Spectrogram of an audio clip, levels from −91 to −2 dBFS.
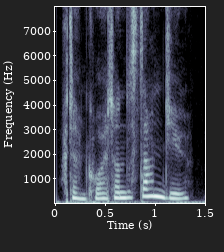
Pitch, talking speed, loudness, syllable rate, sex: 230 Hz, 200 wpm, -17 LUFS, 6.8 syllables/s, female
